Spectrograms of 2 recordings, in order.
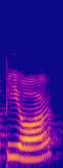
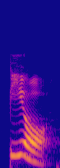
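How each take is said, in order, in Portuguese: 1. A palavra termina com som de 'r'. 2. A palavra termina na vogal, sem 'r'.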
